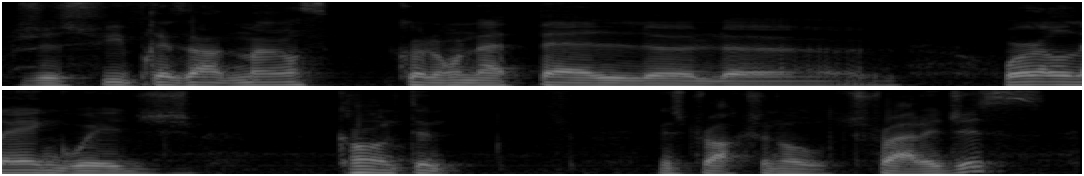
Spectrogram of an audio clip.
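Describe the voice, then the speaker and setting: A middle-aged Canadian man with an Acadian French accent. His voice is low and mellow as he introduces himself in an interview as an education specialist. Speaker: school instructional strategist.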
